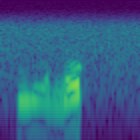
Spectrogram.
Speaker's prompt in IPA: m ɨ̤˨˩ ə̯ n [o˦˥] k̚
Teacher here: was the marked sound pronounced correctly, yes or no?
yes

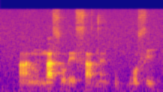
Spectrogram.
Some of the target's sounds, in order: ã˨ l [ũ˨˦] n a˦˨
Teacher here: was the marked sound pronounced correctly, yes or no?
yes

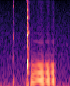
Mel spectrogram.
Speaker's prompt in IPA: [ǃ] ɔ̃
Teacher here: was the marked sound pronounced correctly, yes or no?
yes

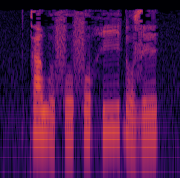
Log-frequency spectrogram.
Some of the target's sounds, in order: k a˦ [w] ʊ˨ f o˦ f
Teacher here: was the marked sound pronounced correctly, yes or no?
yes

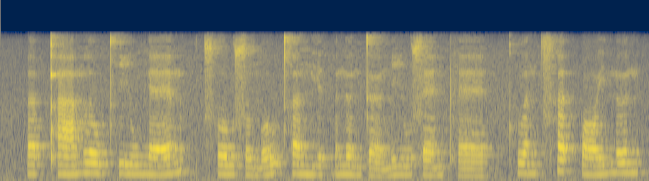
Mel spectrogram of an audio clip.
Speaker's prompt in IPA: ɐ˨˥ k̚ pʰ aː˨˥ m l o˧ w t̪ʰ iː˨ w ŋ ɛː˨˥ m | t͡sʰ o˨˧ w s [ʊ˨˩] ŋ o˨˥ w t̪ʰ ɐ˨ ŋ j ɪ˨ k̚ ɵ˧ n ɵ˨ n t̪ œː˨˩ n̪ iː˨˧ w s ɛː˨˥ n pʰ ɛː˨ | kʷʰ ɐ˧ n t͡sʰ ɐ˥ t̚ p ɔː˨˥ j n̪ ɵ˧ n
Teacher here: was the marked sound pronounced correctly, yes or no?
yes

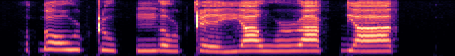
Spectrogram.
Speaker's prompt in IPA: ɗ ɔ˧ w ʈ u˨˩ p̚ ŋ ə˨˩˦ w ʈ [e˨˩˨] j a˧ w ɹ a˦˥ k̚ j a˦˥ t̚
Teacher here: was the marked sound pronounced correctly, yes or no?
yes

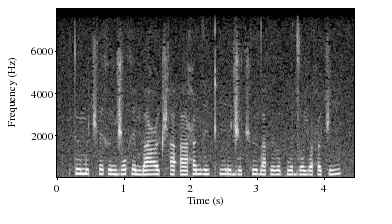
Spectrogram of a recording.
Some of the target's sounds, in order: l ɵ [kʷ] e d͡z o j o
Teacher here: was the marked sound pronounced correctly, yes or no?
yes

